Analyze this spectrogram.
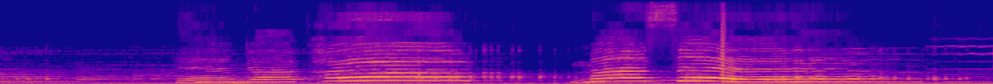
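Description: A female voice singing two long, wordless held phrases, sliding up into each note, over a slow instrumental backing track.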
